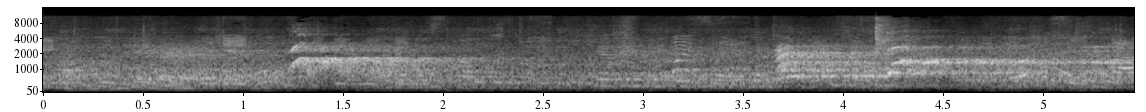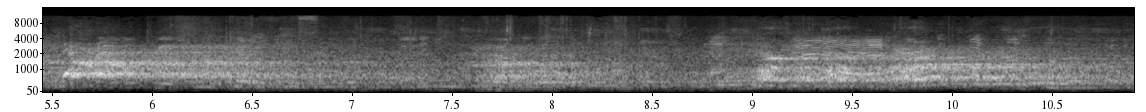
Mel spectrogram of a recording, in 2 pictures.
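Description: A dog barking and yipping in repeated high-pitched calls while it runs an agility course.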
